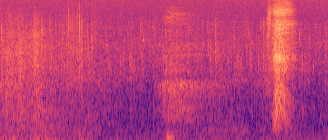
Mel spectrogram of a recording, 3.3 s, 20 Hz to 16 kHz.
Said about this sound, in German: Sind wir schon mindestens 10 Meilen von Rocky Beach entfernt und jetzt fängt es noch an zu regnen. Furchtbar.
